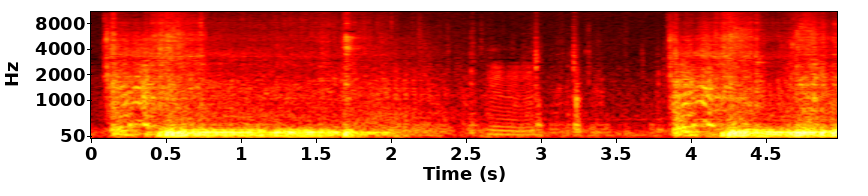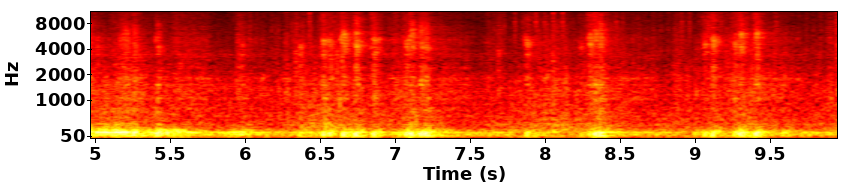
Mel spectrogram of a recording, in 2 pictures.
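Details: 1980 Chevy Luv, carbureted engine barely run in years, after sight-glass leak fix: catches, revs unevenly, drops out, runs ragged; no steady idle. Owner suspects electronic carburetor parts not working; cause not confirmed.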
